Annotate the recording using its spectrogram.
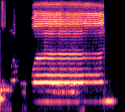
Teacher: اگر آپ نے صفوان پر وقفہ کرنا ہے تو 4 الف تک اس کو بڑھا سکتے ہیں، یعنی کہ اس طرح پڑھیں گے وقفے کی صورت میں، مثل صفوان.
